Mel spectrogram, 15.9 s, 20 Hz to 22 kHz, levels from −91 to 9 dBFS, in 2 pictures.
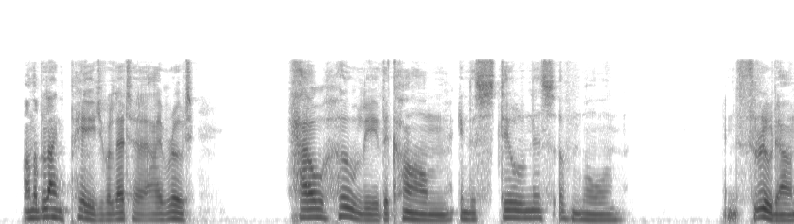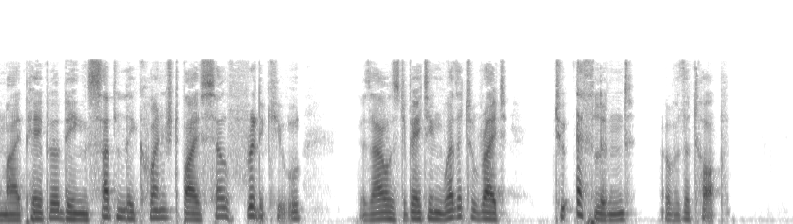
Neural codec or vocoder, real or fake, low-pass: codec, 16 kHz in and 24 kHz out, 2.2 kbps, FireRedTTS-2 codec; fake; 7.2 kHz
